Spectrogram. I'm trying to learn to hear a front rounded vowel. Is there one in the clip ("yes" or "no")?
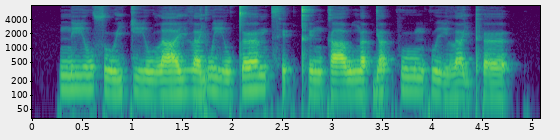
yes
